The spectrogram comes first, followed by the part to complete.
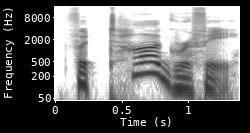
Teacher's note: The stress shifts to the second syllable.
